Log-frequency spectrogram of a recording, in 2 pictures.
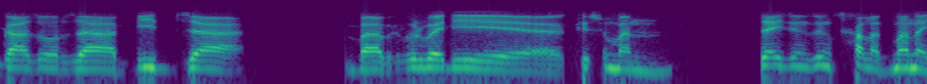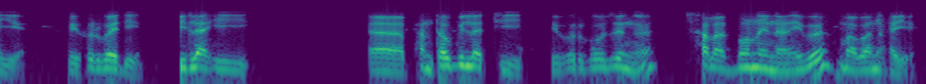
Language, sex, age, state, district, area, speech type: Bodo, male, 45-60, Assam, Udalguri, urban, conversation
